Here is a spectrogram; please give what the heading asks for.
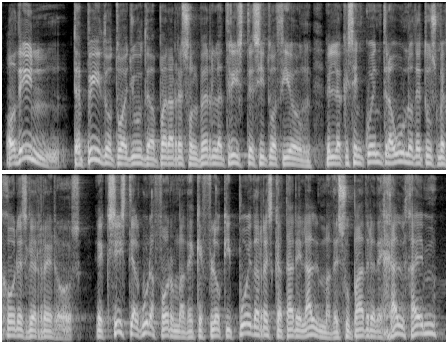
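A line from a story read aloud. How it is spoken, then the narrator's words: Deep voice, asking aloud. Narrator (Spanish): con una voz profunda preguntó al aire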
